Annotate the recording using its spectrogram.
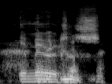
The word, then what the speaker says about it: emeritus: and one guy's like a professor emeritus, is that how you pronounce it? – Emeritus. – Emeritus, is it Irish? – Emeritus. Professor Emeritus.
